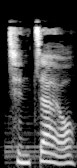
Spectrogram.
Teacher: The N is a tensed consonant. It's a sharp, strong J sound, like the J in jump but without aspiration. Also, remember to raise your intonation at the end for a clear question.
